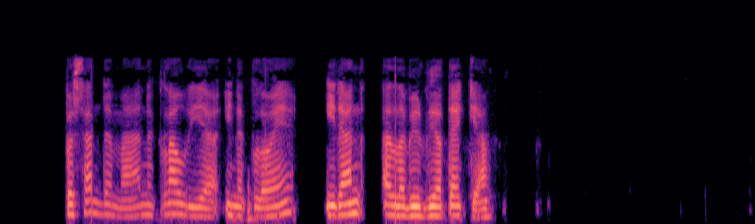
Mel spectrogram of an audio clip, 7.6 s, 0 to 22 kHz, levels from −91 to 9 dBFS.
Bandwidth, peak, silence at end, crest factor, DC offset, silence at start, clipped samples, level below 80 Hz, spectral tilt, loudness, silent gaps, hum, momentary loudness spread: 7.8 kHz; -2 dBFS; 2.65 s; 18 dB; under 0.1%; 0.65 s; under 0.1%; -54 dBFS; -5.5 dB/octave; -18 LUFS; 3.00-3.25 s, 3.70-3.81 s; none; 10 LU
